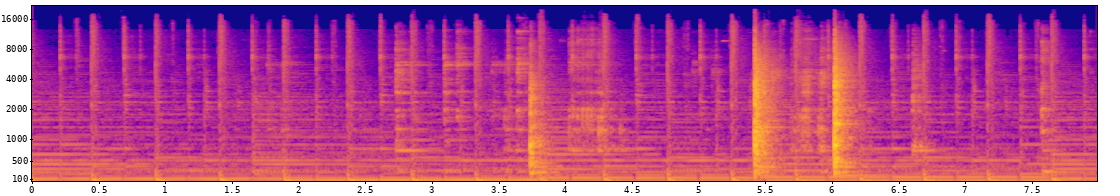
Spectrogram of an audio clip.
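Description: Light metallic tool clicks and taps while loosening a set screw on a blower motor during replacement, a run of small regular ticks with a few sharper, louder clanks near the end, close and fairly faint.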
